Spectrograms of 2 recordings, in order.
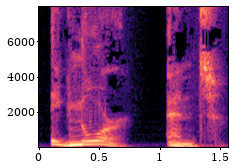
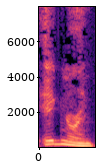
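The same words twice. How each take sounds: First: It is said like ig-NORE-ant, stressing 'nore'. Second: It is said the usual way, IG-nor-ant. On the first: The speaker calls it right. "I want to propose that people start pronouncing that word ignorant" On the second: The speaker calls it wrong. "when we say ignorant"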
